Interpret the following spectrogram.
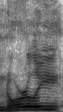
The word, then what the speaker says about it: Knorley: Also of note, Jace Knorley, that is how you say his name, not Norrell, and it's haunted me ever since on the game day video.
